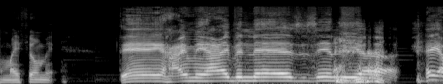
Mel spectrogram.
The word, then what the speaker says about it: Ibanez: So, I'm a guitarist and there's a guitar brand and it's called Ibanez and that's how you pronounce it.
